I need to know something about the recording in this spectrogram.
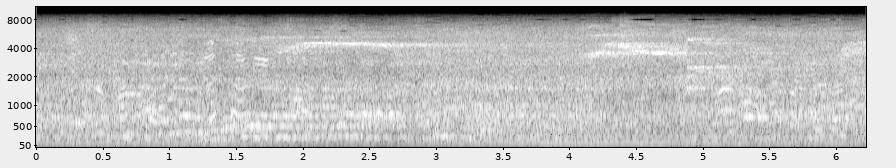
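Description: Spectators talking and shouting over one another in a large hall, a steady crowd babble with a few long, high-pitched tones about two and four seconds in.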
